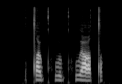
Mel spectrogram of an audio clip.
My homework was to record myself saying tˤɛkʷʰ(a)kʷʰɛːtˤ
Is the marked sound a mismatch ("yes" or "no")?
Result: no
